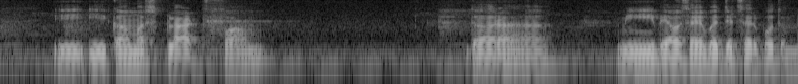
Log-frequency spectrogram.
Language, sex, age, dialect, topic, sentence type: Telugu, male, 18-24, Utterandhra, agriculture, question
